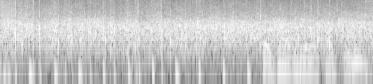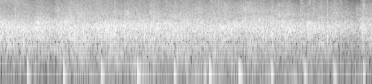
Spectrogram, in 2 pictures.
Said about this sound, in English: Thanks. Round of applause.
